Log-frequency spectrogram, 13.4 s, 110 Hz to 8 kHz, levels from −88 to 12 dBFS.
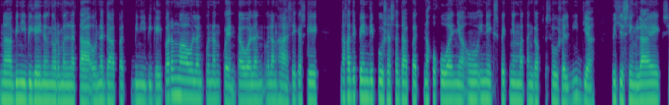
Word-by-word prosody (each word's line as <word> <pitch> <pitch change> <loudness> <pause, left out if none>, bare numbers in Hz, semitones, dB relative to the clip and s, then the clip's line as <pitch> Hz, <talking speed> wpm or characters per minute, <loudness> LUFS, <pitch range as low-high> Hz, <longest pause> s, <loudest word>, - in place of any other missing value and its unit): na 135 -1 +3
binibigay 135 0 +4
ng 135 0 +3
normal 130 -1 +1
na 125 -1 0
tao 120 0 +1
na 130 +1 0
dapat 130 -1 -3
binibigay, 130 -1 -3
parang 155 +2 +1
mawawalan 150 -3 +2
po 145 - -9
ng 140 0 -3
kuwenta, 130 +1 -1
walang 130 0 0
walang 135 0 -3
hasi 125 0 -3
kasi 135 0 -1 0.4
nakadepende 150 -1 +1
po 150 - +3
siya 140 +1 -1
sa 145 +2 -2
dapat 135 -1 0
nakukuha 140 0 +2
niya 135 -1 0
o 140 -1 +1
in-expect 145 0 -1
niyang 135 -1 +1
matanggap 130 -1 -2
sa 120 - -19
social 125 -2 -1
media. 135 -5 -2 0.3
Which 140 0 -1
is 130 -3 0
yung 130 -2 +2
likes, 135 0 +2
135 Hz, 160 wpm, -23 LUFS, 130-140 Hz, 0.4 s, binibigay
